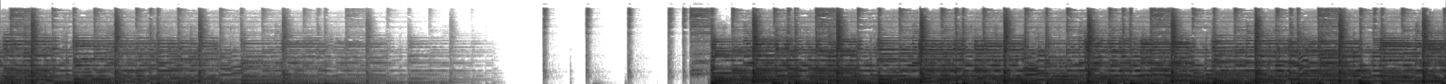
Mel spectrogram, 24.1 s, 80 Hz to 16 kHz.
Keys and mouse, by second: 3.5 Delete, 20.3 ctrl+q, 21.4 Up, 21.7-22.9 Up.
